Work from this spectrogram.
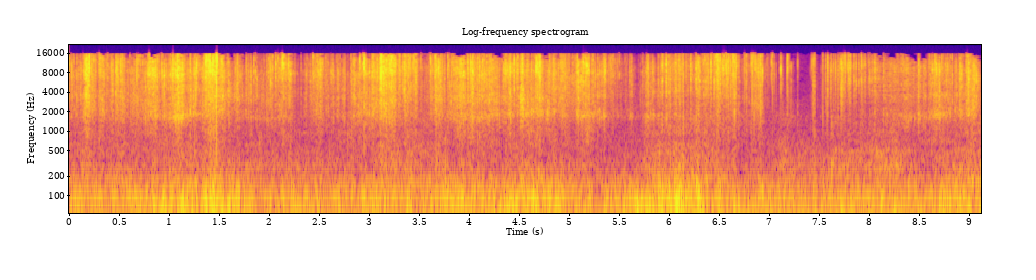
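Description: Gold plastic bead garland strands are held up and let hang, then rolled between fingers with long red nails. The beads clatter together in a dense, bright rattle of tiny clicks that flows continuously, with no clear separate hits.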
